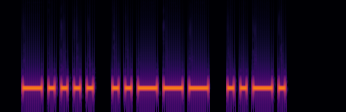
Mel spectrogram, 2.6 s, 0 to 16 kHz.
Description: Morse code, heard as a keyed tone, about 25 wpm, 700 Hz. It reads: 62F
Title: K1USN SST QSO Practice 25wpm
